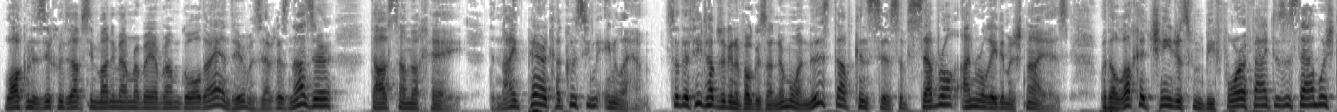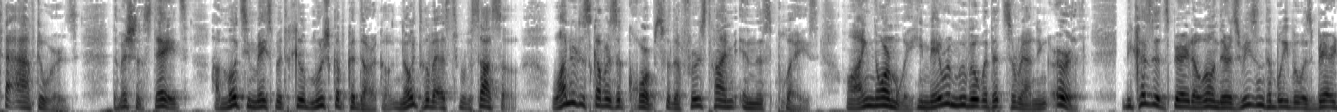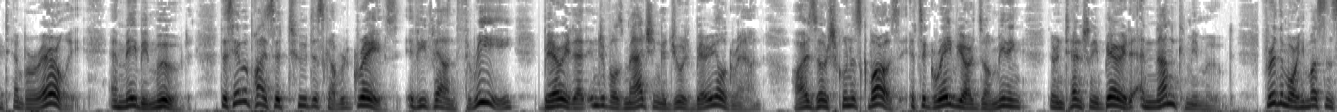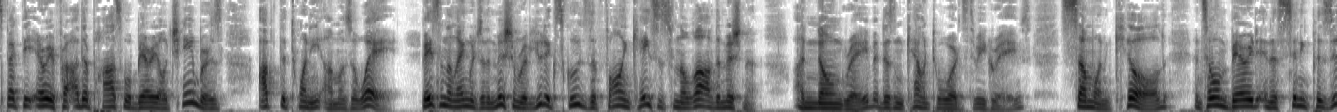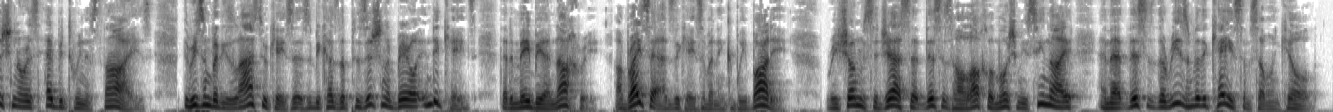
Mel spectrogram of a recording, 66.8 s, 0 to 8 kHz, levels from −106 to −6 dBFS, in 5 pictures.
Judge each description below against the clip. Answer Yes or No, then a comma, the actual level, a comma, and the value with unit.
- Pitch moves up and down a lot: Yes, wide, 6.4 semitones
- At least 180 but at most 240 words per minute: Yes, fast, 205 wpm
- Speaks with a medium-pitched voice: Yes, medium, 155 Hz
